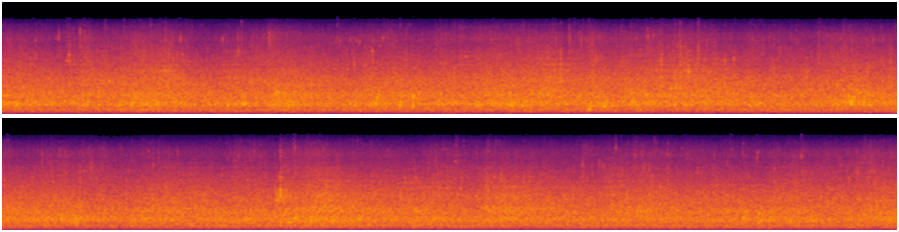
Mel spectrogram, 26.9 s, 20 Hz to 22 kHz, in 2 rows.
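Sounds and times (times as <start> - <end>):
lagoon water lapping shore: 0.0 - 26.8.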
